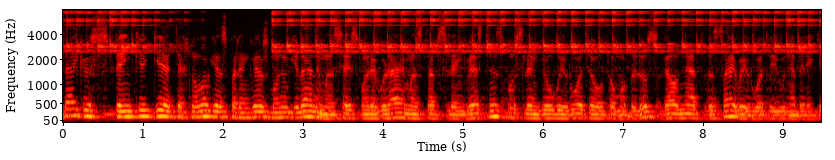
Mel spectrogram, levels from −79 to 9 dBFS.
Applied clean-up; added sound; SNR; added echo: none; Bell; 6 dB; reverberation time 0.4 s.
